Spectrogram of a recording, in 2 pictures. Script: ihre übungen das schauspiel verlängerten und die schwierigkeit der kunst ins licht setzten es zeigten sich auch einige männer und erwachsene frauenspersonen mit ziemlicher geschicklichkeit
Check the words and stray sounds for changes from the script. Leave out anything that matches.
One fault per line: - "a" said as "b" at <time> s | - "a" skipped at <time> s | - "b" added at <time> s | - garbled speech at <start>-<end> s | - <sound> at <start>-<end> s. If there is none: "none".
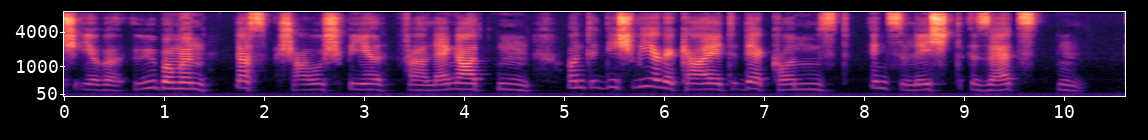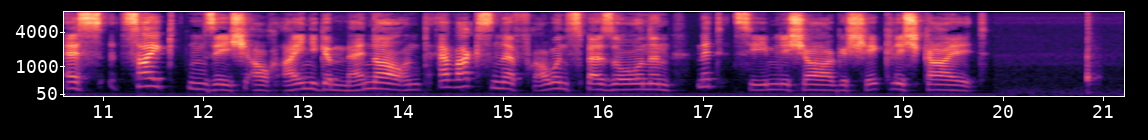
- thud at 20.8-21.0 s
